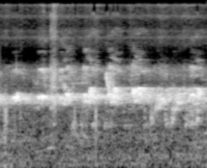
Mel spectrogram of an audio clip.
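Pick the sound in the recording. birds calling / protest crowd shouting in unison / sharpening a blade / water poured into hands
birds calling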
